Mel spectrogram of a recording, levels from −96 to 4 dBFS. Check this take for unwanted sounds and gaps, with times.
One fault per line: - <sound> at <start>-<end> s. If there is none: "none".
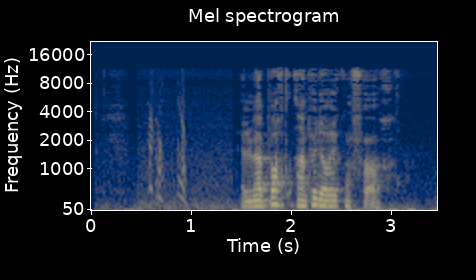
- chirp at 0.6-1.0 s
